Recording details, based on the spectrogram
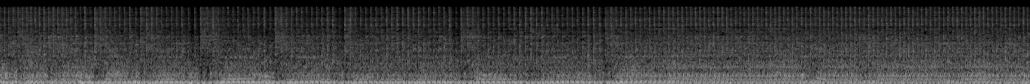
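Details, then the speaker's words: Briggs & Stratton 16.5 hp single-cylinder mower engine, after camshaft replacement for auto-decompression fault, carburetor still priming: even, steady chugging as it cranks and catches, no knocks or grinding. Normal cranking and start. "The carburetor is going to have to prime and everything, so keep that in mind, but let me show you how it cranks."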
